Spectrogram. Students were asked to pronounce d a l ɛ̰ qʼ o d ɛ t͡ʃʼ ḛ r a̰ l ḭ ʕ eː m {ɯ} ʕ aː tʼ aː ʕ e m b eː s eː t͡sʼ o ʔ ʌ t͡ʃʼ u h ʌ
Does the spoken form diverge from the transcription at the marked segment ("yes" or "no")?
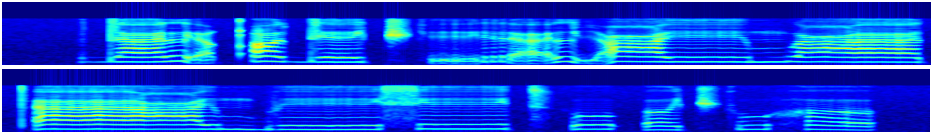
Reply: no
